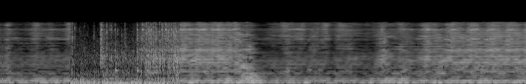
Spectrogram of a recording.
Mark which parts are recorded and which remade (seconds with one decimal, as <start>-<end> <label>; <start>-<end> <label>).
0.0-0.7 remade; 0.7-1.8 recorded; 1.8-5.3 remade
